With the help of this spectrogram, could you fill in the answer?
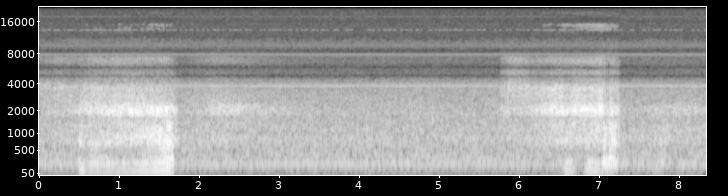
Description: My son's dog snoring on his pillow in Asheville NC .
